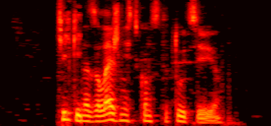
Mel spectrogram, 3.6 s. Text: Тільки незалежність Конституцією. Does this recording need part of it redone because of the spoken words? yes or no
no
